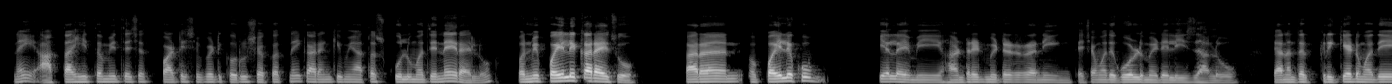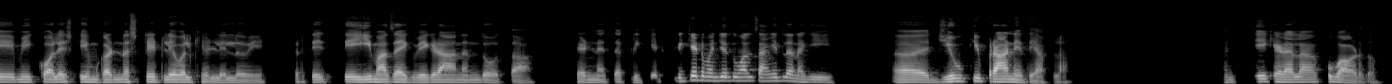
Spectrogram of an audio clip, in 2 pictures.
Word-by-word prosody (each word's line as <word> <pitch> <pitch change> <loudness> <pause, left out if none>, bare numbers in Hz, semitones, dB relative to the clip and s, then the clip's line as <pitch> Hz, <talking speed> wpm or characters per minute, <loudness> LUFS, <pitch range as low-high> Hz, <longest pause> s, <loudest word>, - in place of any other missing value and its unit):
नाही 140 +3 -4
आताही 115 +5 -1
तर 130 - 0
मी 125 0 -2
त्याच्यात 125 0 -5
पार्टिसिपेट 115 +1 -4
करू 115 +2 -1
शकत 115 -1 -5
नाही. 140 0 -5
कारण, 120 -3 -2
की 120 - -4
मी 115 0 -6
आता 115 +2 -3
स्कूलमध्ये 115 -1 -2
नाही 145 +3 +2
राहिलो. 95 -1 -2 0.3
पण 120 +1 +1
मी 140 +2 +4
पहिले 160 +4 +10
करायचो. 130 - +7 0.5
कारण 130 +3 +4 0.3
पहिले 140 +4 +9
खूप 170 -3 +1 0.6
केलंय 130 -3 +2
मी. 105 0 -5 0.2
100 110 +2 -1
मीटर 115 0 -2
रनिंग 105 -2 -5
त्याच्यामध्ये 110 +2 -3
गोल्ड 110 -1 +4
मेडलिस्ट 100 -1 -3
झालो. 95 -2 -7 0.4
त्यानंतर 110 +2 +1 0.2
क्रिकेटमध्ये 115 0 +1
मी 120 0 -2
कॉलेज 115 0 +1
टीमकडनं 115 -1 0
स्टेट 115 0 -3
लेवल 115 -1 +3
खेळलेलो 100 -2 -5
आहे. 95 0 -8 0.3
तर 110 - -11
ते 115 -1 -2 0.2
तेही 115 +1 +2
माझा 115 -1 +2
एक 110 -1 +1
वेगळा 110 +1 0
आनंद 105 0 -6
होता 100 -2 -7 0.5
खेळण्याचा 105 -1 -6
क्रिकेट. 105 -2 -11
क्रिकेट 175 +7 +1
म्हणजे 180 -1 -1
तुम्हाला 175 -1 -2
सांगितलं 160 0 -3
ना, 125 - -5
की 115 -3 -6 0.6
अ, - - -10 0.4
जीव 130 +6 +2
की 150 - +1
प्राण 130 -3 +5
आहे 110 - -1
ते - - -5
आपला. 85 -1 -10 1.6
आणि 110 - -11
ते 135 +5 -5
खेळायला 120 -1 0
खूप 125 -2 -1
आवडतं. 90 -2 -4
115 Hz, 150 wpm, -23 LUFS, 105-125 Hz, 1.6 s, पहिले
